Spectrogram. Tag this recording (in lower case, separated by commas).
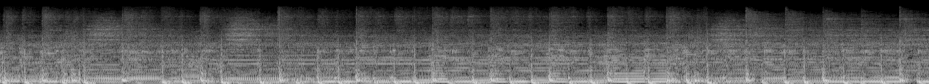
music, punk rock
